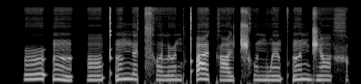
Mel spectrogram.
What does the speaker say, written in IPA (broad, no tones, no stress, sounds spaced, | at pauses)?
ə˞ ʔ ə̃ | ɑ̃ kʼ ə̃ ŋ ɛ t͡sʰ ʌ l ə˞ n qʼ ɛ k ɑ i̯ ʈ͡ʂʰ ʊ n w ɛ̃ pʼ ə̃ n d͡ʒ ɑ̃ x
